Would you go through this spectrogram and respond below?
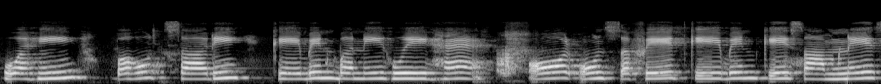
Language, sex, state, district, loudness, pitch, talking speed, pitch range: Hindi, female, Rajasthan, Jaipur, -12 LUFS, 275 Hz, 95 wpm, 260-290 Hz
